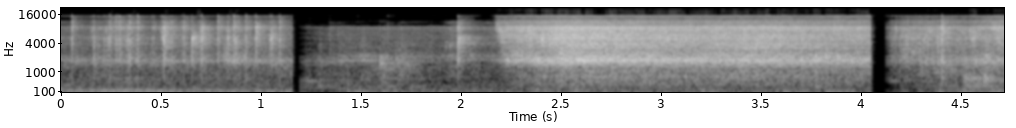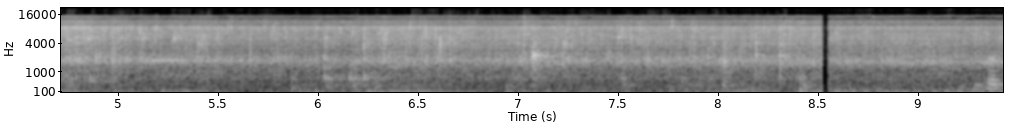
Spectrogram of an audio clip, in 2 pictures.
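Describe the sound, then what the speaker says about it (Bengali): Panch phoron spices hit hot oil with a loud, bright hissing sizzle that surges, cuts out briefly, then resumes as a steady close crackle with faint stirring. "ফোড়নটা তেলের মধ্যে দিয়ে দিলাম।"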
